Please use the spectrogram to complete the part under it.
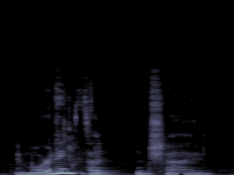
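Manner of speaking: soft, close-up half-whisper. Playing a character waking another character in bed: half-whisper in his ear. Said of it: "just kinda whisper in his ear".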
